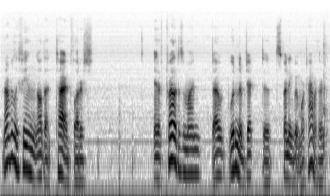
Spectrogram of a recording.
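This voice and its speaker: A man's voice: fairly low pitch, animated, brisk, pushed and bright, slight background noise, rough recording. A man voicing an easygoing, considerate young male pony with friendly, reassuring speech in a fan story reading. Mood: casual.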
